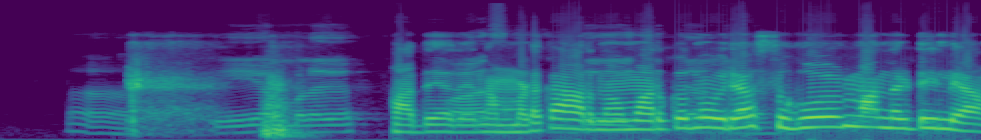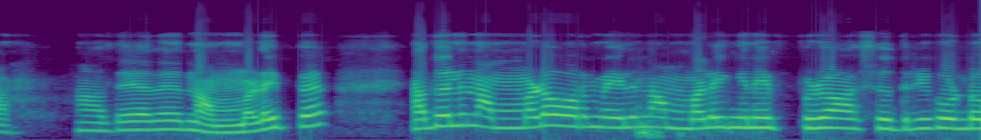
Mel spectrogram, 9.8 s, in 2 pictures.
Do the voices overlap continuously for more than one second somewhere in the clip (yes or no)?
yes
